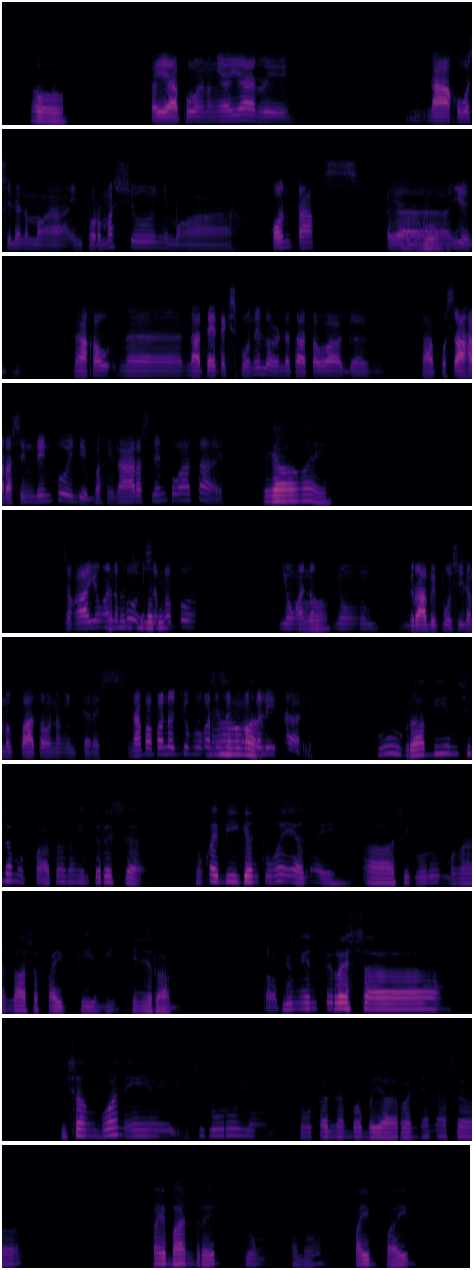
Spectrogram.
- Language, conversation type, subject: Filipino, unstructured, Ano ang palagay mo sa panliligalig sa internet at paano ito nakaaapekto sa isang tao?
- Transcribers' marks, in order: none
